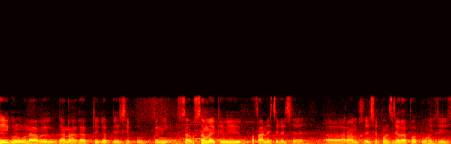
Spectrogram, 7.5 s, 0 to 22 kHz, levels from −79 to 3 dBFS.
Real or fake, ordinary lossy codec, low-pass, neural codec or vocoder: real; none; 7.2 kHz; none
